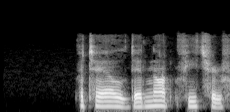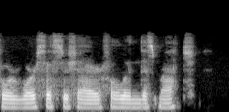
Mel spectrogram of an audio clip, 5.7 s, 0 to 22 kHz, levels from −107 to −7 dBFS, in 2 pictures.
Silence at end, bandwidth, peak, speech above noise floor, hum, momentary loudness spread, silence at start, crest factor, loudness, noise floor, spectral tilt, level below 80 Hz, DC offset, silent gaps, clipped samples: 0.5 s; 7.6 kHz; -4 dBFS; 67 dB; none; 11 LU; 1 s; 18 dB; -21 LUFS; -87 dBFS; -6.5 dB/octave; -62 dBFS; under 0.1%; none; under 0.1%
